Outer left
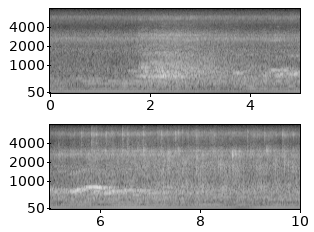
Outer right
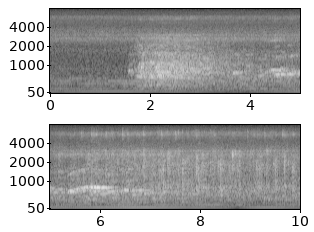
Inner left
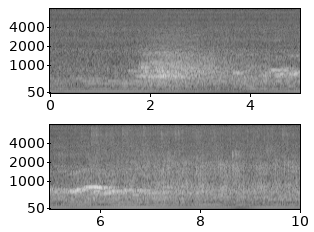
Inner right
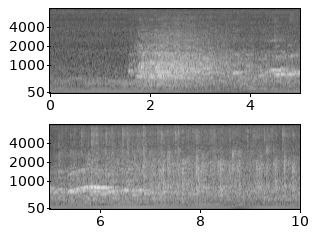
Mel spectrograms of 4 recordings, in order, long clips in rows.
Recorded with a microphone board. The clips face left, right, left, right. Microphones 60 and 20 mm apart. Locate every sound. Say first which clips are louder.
1.6 s laughter: outer right 6 dB, inner right 6 dB; 40° right (ahead or behind), 6 m; by 10.0 s 25° right (ahead or behind), 10 m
